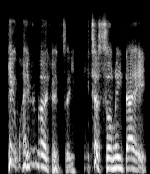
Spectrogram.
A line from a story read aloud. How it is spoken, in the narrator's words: laughed his head off and said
